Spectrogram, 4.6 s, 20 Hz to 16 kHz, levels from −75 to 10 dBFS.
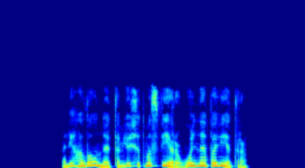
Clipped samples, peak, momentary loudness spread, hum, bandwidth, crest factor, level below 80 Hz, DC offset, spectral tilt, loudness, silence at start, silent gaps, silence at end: under 0.1%; -6 dBFS; 9 LU; none; 8 kHz; 14 dB; -62 dBFS; under 0.1%; -6 dB/octave; -18 LUFS; 0.95 s; none; 0.85 s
